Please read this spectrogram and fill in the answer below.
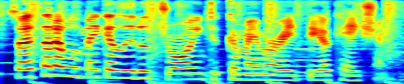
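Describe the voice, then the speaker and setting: A woman talks at a very fast pace, her voice at a medium pitch. Her intonation is lively, with music playing in the background. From Argentina. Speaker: cartoonist and animator. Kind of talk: casual tutorial narration.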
